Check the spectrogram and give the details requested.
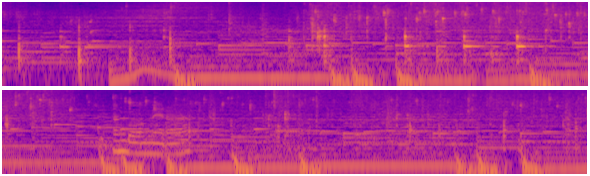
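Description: Sliced garlic sizzling in hot oil in a wok, with a wooden spatula clicking and scraping against the pan as it is stirred. Near the end, sliced shallots are tipped into the oil.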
